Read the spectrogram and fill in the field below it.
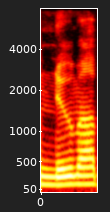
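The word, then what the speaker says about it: Pneuma: song is probably probably Numa by tulle p n e m a i think is how you say it and then my favorite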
